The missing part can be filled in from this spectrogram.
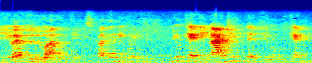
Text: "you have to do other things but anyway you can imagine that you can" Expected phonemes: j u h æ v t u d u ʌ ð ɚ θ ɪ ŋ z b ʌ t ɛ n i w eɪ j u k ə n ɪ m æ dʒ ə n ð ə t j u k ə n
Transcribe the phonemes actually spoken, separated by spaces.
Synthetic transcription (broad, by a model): j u h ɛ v t u d u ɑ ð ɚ t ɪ ŋ s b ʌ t ɛ n i w eɪ j u k ə n ɪ m æ dʒ ə n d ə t j u k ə n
